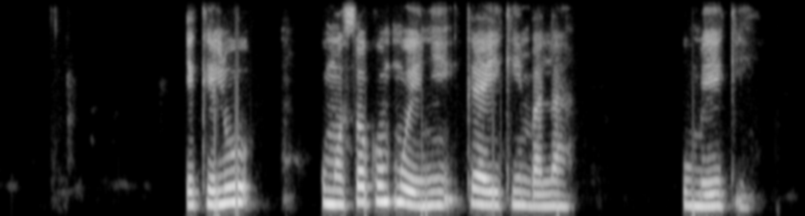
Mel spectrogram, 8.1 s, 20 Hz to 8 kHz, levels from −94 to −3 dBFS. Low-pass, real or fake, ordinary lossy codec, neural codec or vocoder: 7.2 kHz; real; Opus, 24 kbps; none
